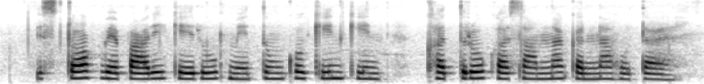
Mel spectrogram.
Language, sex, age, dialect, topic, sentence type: Hindi, female, 18-24, Marwari Dhudhari, banking, statement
